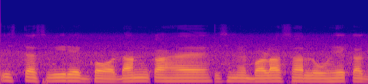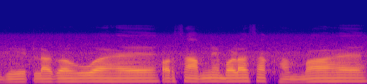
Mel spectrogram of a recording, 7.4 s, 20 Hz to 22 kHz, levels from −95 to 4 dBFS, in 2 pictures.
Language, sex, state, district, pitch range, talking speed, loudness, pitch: Hindi, male, Maharashtra, Dhule, 110-120 Hz, 170 wpm, -25 LUFS, 115 Hz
